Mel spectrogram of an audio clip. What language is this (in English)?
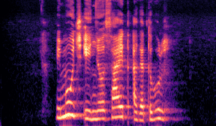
Kalenjin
